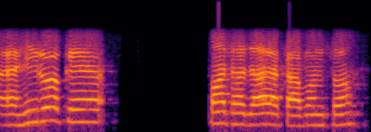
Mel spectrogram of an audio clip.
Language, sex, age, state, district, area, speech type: Maithili, male, 18-30, Bihar, Madhepura, rural, conversation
